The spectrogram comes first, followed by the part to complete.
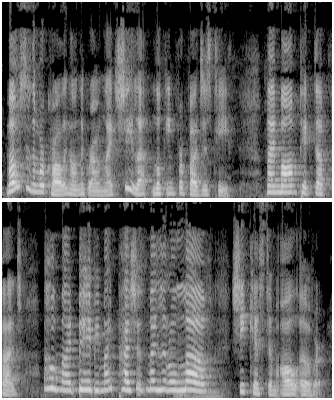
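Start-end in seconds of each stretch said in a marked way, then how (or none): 5.6-8.1 high-pitched, gushing fuss; doting mother. A narrator's reading. Mother picking up her hurt little boy, fussing dotingly. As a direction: coo over a hurt baby.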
